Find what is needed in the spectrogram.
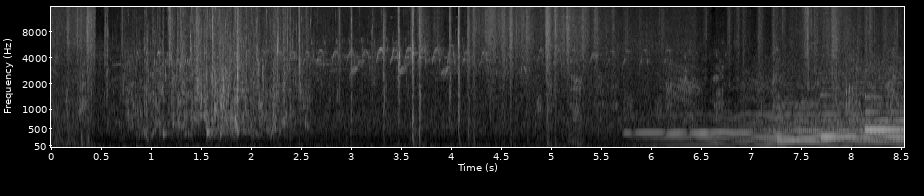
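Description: A wolf splashing out of shallow water and rustling through grass, with scattered crackles and splashes. About six seconds in, background music with long held notes begins and grows louder.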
